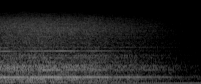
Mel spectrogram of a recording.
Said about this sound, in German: Geht der Staubsauger rein? Ja, bitte, steckt man halt gleich neu an, nicht? Der saugt wie der Teufel.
